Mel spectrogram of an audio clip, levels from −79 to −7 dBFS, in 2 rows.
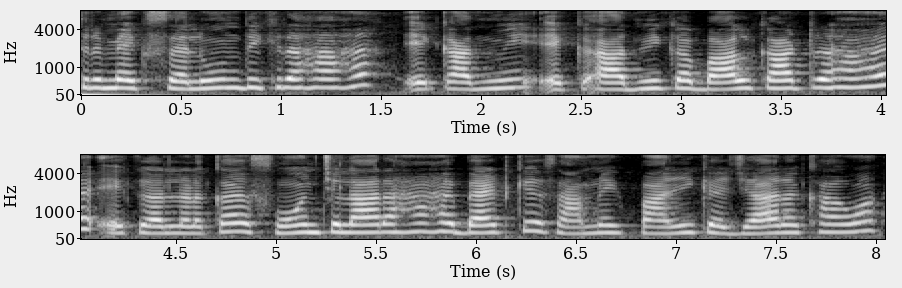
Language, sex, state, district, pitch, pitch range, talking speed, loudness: Hindi, female, Bihar, Bhagalpur, 275 Hz, 250-295 Hz, 230 wpm, -17 LUFS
